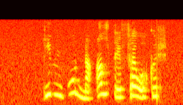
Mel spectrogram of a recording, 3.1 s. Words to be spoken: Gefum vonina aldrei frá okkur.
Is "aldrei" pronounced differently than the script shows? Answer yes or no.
no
